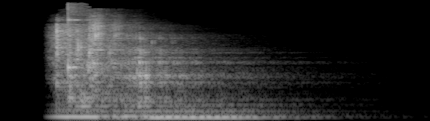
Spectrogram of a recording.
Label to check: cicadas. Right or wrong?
Wrong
